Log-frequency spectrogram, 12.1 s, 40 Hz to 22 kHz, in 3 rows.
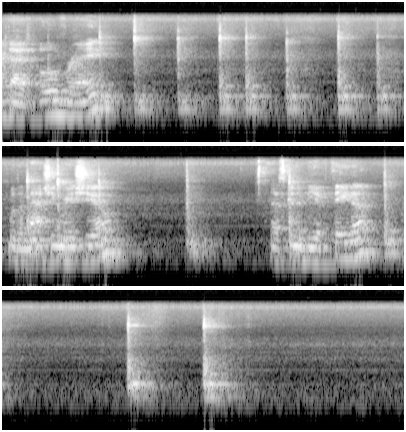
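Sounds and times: stylus tapping on tablet screen: 0:01.0 - 0:05.1, 0:07.8 - 0:08.1, 0:09.3 - 0:10.6.

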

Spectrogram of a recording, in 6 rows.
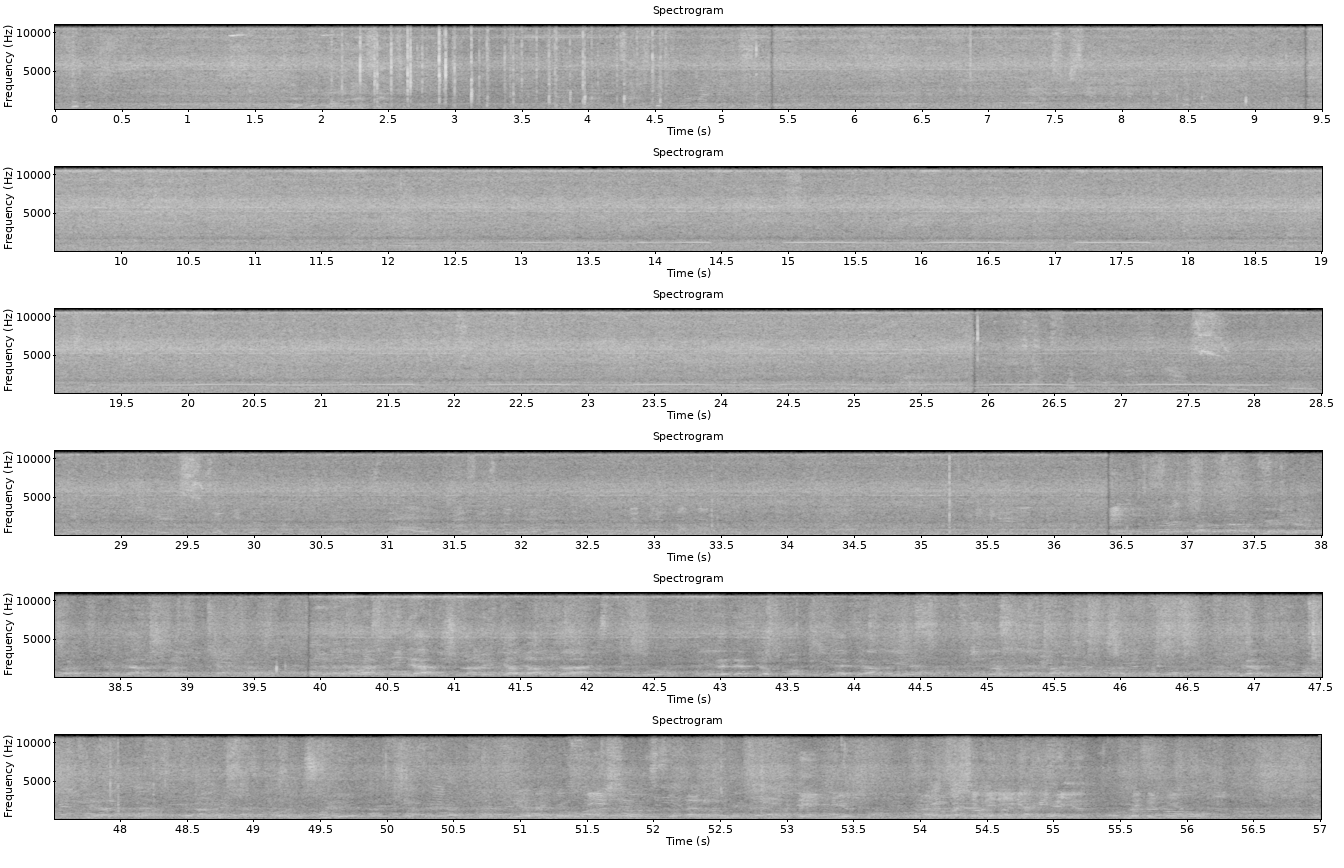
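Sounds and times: loud engine noise: 0:00.0 - 0:36.5
two-tone electronic warning beeper: 0:11.2 - 0:29.2.

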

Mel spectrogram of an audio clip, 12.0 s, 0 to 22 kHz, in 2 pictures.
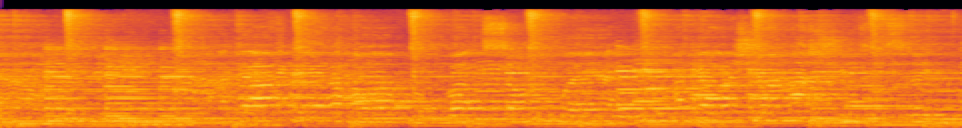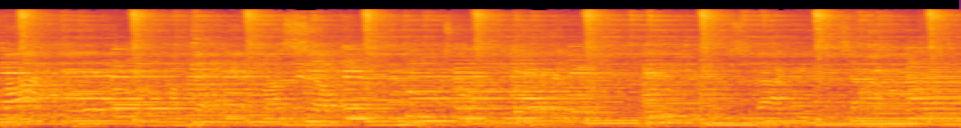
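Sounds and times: keyboard chords: 0:00.0 - 0:12.0
swing band playing: 0:00.0 - 0:12.0
walking bass: 0:00.0 - 0:12.0.

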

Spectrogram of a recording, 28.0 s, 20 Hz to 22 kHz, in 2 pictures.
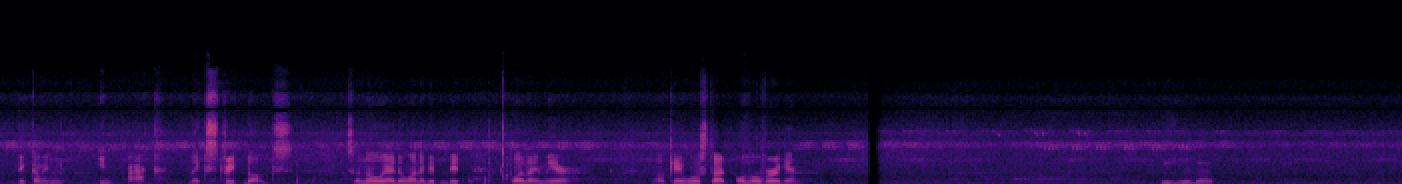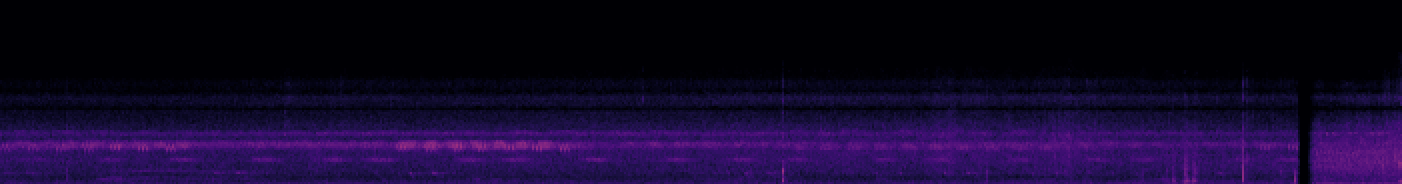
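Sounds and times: crickets chirping: 0:00.0 - 0:27.9.

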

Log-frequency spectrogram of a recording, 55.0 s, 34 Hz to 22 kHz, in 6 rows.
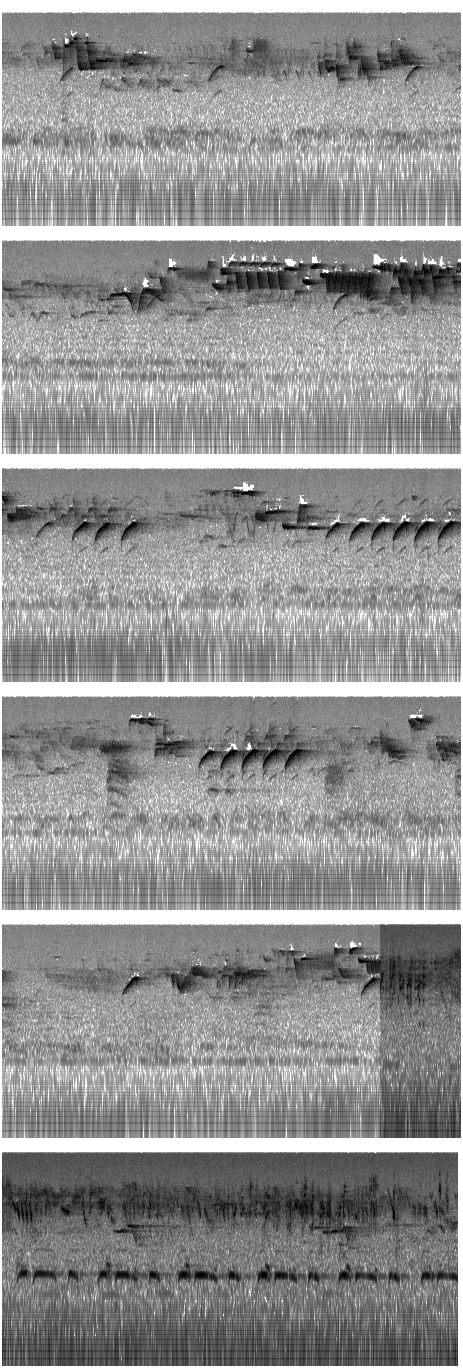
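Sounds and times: birds singing and calling: 0:00.0 - 0:21.2, 0:21.9 - 0:55.0
high bird trills and chirps: 0:44.3 - 0:55.0.

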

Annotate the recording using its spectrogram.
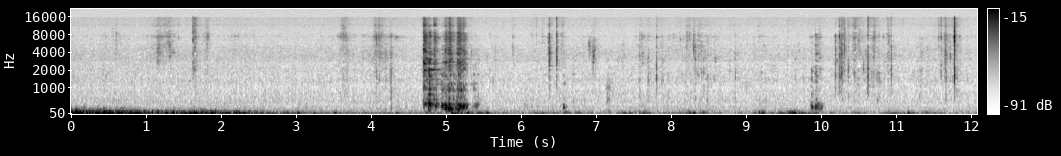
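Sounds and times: scrape or rustle: 0:03.5 - 0:05.5
faint handling clicks: 0:06.3 - 0:08.9.

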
